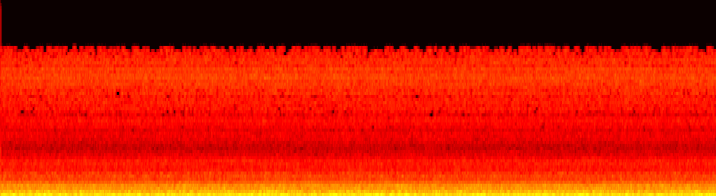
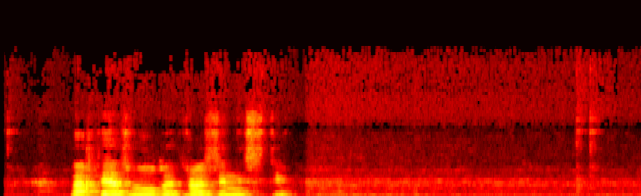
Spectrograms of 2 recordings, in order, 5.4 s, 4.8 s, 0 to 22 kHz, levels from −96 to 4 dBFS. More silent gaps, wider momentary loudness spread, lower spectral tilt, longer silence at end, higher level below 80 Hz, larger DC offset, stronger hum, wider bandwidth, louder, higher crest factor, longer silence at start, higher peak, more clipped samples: neither; second, 1 LU vs 18 LU; first, -7 dB/octave vs -5.5 dB/octave; second, 0 s vs 2.25 s; first, -42 dBFS vs -56 dBFS; neither; neither; about the same, 17 kHz vs 16 kHz; second, -26 LUFS vs -19 LUFS; second, 12 dB vs 24 dB; second, 0 s vs 0.3 s; second, -12 dBFS vs 0 dBFS; neither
